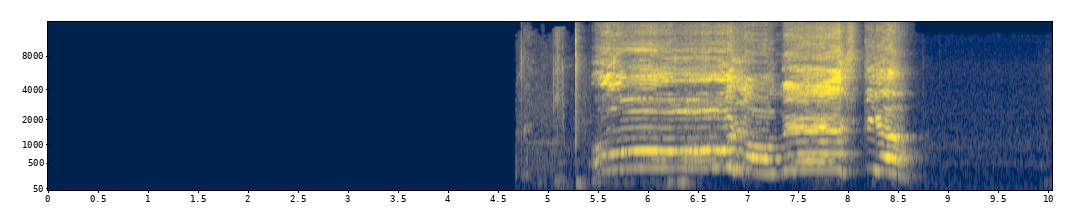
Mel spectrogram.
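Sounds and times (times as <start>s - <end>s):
man crying out in astonishment: 5.4s - 8.6s.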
